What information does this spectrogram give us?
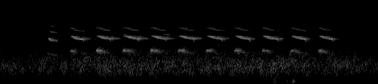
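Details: From a treetop, a Eurasian wryneck sings a run of about eleven evenly spaced, plaintive nasal notes, each slightly upslurred, delivered around four per second over a soft background hiss.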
